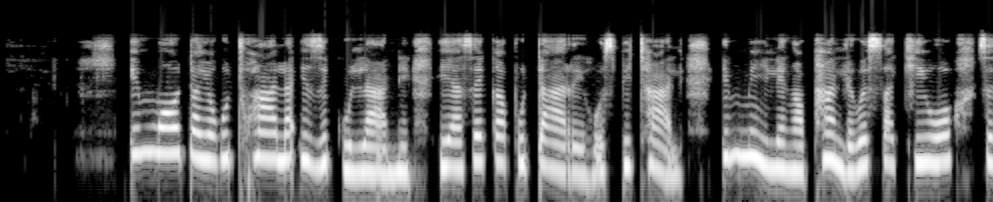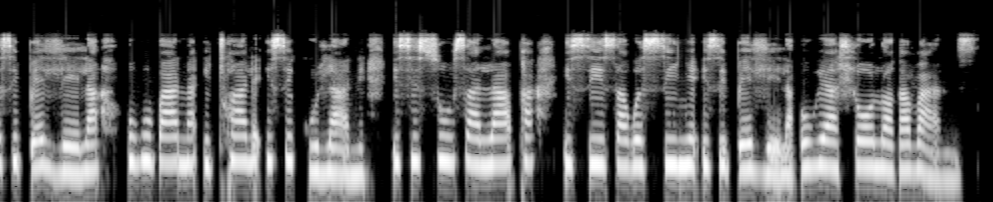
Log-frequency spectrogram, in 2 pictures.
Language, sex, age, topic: North Ndebele, male, 25-35, health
